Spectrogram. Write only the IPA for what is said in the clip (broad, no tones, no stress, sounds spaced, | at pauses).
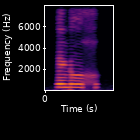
e ɳ ɽ ɵ x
